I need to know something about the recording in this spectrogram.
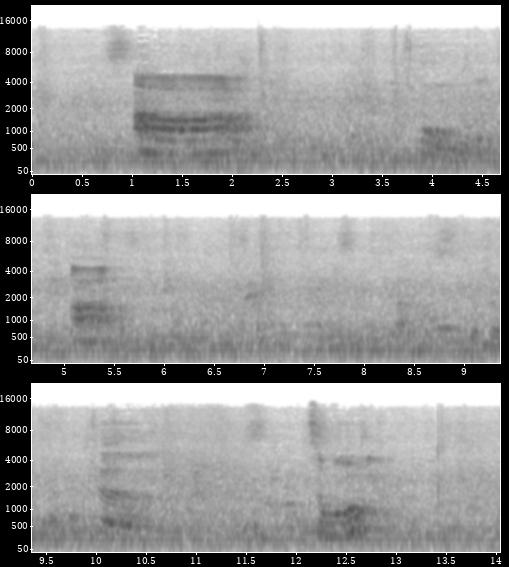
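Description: A woman sings in a high, drawn-out operatic style through a stage microphone.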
